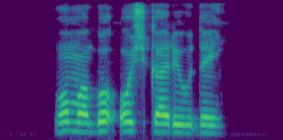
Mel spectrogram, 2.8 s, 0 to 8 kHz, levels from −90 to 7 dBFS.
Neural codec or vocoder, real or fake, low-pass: codec, 16 kHz, 4 kbps, FunCodec, trained on LibriTTS, 50 frames a second; fake; 7.2 kHz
